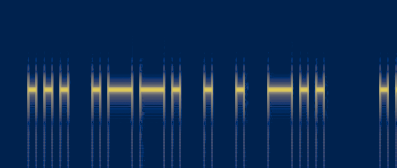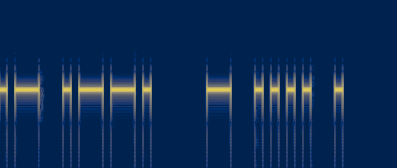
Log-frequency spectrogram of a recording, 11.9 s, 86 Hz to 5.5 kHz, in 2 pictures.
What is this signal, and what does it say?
Morse code, heard as a keyed tone, about 10 wpm, 600 Hz. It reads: SPEED UP THE
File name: learning center / tower trouble / tower trouble 10wpm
